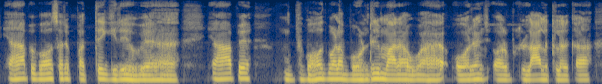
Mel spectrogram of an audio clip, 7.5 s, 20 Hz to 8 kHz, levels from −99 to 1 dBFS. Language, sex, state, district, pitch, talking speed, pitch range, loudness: Hindi, male, Jharkhand, Garhwa, 135 Hz, 165 wpm, 130-145 Hz, -17 LUFS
